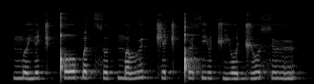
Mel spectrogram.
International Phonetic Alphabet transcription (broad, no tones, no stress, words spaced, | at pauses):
mɵjet͡ʃǃo ɓɐtsutmɐvʉt t͡ʃat͡ʃǃʉsjʉt͡ʃjo d͡ʒu sʉ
